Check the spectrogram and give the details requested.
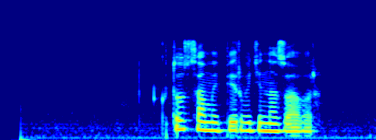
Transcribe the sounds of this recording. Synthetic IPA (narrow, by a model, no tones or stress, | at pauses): kt̪osamɨjpʲervɨjdʲɪnɐza̰və̰r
